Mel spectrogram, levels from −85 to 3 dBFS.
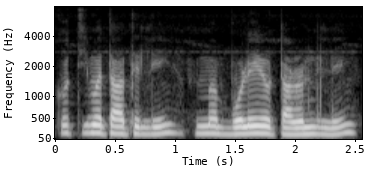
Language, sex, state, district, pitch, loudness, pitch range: Wancho, male, Arunachal Pradesh, Longding, 160 Hz, -15 LUFS, 150-170 Hz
